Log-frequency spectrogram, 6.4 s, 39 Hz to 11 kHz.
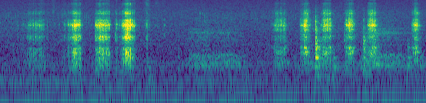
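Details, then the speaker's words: LG WM3488HS washer/dryer hot-air circulator fan motor (part 4681ER1007A) spun by hand: rough, scratchy grinding bursts instead of a smooth hum; worn motor bearing suspected, likely from moisture and crud getting in. "Kind of hear that grinding sound?"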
